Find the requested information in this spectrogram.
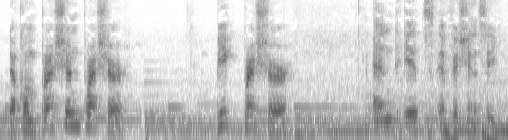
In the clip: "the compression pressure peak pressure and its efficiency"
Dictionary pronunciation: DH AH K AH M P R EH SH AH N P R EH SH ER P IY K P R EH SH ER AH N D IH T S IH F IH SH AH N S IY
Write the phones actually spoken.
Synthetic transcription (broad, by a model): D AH K AH M P R EH SH AH N P R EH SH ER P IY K P R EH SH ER AH N D IH T S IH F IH SH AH N S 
